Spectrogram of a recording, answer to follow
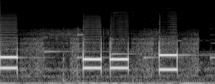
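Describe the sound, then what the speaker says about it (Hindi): A telephone number is dialed as a series of loud, clean touch-tone keypad beeps, four distinct short tones with brief pauses between them, alone without talk. "और पहले नंबर मिलाया"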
